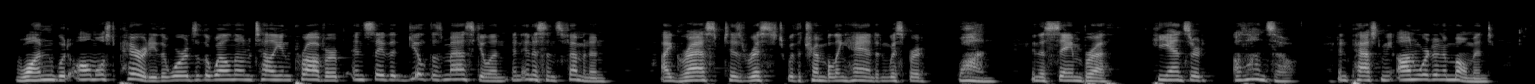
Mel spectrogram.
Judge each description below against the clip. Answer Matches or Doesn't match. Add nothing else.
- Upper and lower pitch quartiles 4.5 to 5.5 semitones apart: Doesn't match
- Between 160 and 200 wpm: Matches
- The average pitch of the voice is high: Matches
